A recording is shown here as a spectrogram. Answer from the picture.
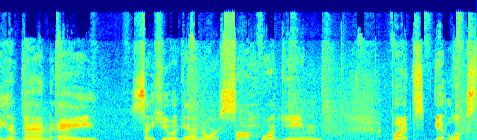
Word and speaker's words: Sahuagin: Sahuagin, I think is Sahwagin. Sahwin. So a long time ago, I heard that some writer for D&D said that his pronunciation rhymes with "Hey, you again."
